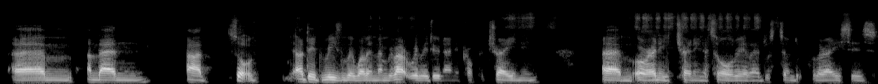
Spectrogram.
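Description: A man with a Lancashire accent talks very fast in a fairly low, dark, mellow voice with monotone, flat intonation and big swings in loudness. The sound is dry and close with no echo, in a very clean recording with a silent background. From Preston, Lancashire, northern England. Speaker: former elite runner. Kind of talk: casual interview.

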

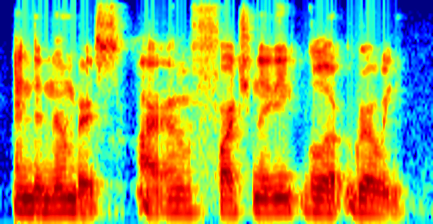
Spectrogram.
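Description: A man speaks with a Portuguese accent. His pitch is medium. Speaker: podcast host (student role-play). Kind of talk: scripted school podcast.

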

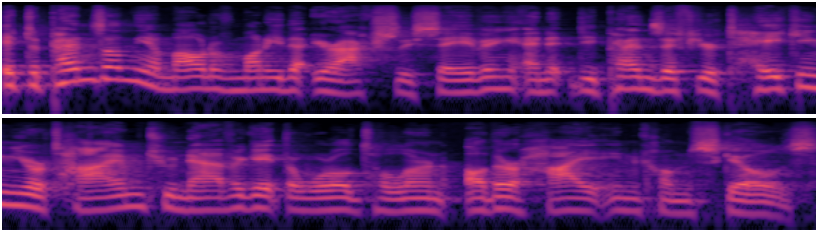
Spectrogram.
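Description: In a very clean recording with a silent background, a man uses a normal speaking voice at a medium pitch, keeping a moderate pace with hardly any pauses and ordinary pitch variation. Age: 20s. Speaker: entrepreneur and YouTuber. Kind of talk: motivational talk to camera.

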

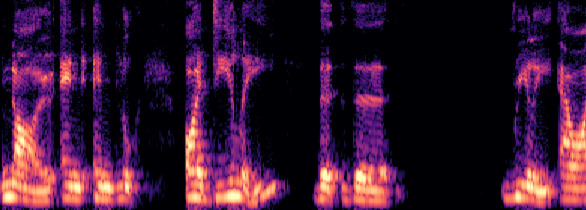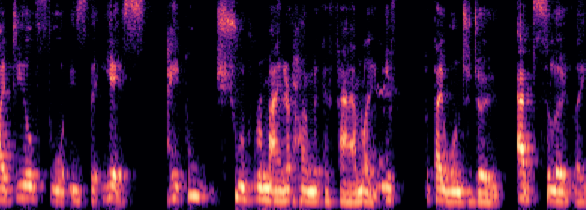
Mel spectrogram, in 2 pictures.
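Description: With an Australian accent, a woman speaks slowly-ish at a fairly slow pace, her pitch very deep and low with ordinary variation. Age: 50s. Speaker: charity worker. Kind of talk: casual chat.

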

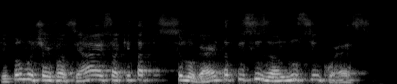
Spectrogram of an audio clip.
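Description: A somewhat breathy male voice, dark and mellow in tone. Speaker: lean management consultant. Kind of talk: casual chat.

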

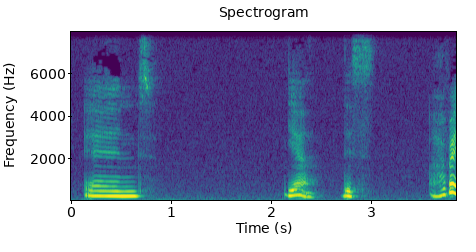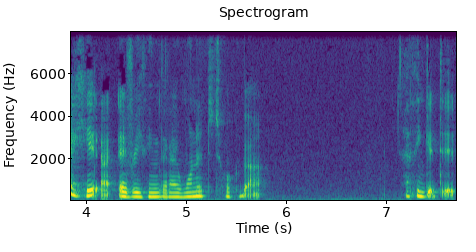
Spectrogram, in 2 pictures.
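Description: A woman speaks at a fairly slow pace with long, frequent pauses, her fairly high pitch carrying vocal fry, a slightly husky edge, a dark, mellow tone and ordinary pitch variation.

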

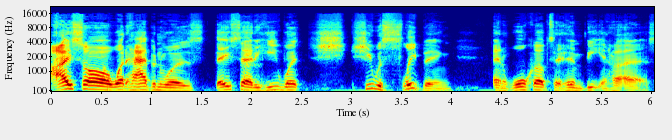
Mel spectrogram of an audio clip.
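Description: In a very clean recording with a silent background, a man talks at a moderate pace with lively intonation and a fairly high pitch. He has an unremarkable speaking voice. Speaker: podcast host. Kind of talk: casual sports chat. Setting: live stream.

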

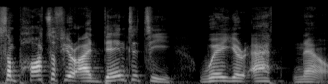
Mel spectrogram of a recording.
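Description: A bright, sharp tone with lively intonation, in a South African accent, on a very clean recording with a silent background. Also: man. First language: Afrikaans. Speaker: pastor. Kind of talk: sermon. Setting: church.

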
